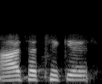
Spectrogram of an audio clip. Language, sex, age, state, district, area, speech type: Maithili, female, 45-60, Bihar, Araria, rural, conversation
